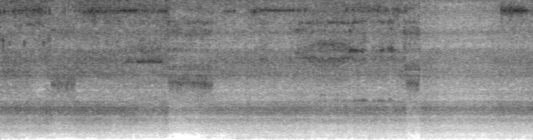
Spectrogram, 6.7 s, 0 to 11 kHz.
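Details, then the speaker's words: Piezotome piezoelectric ultrasonic surgical unit in mode D3 with a small diamond-coated ball tip, doing retrograde apical preparation during maxillary apicectomy/cystectomy; steady high-pitched hiss with slight fluttering, sounding different from bone-saw mode. "just by the sound you can hear that we are working in a different mode than when we are using the bone saw."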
